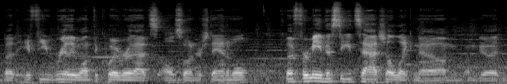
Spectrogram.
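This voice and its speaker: A man's voice: on the low side, steady tone, fast, soft background music. A man giving casual, rambling livestream commentary on a video game, often stopping to explain things.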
